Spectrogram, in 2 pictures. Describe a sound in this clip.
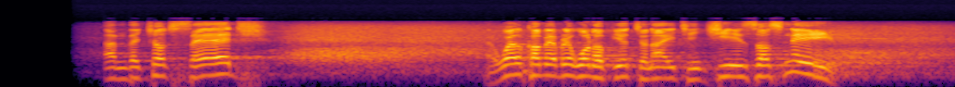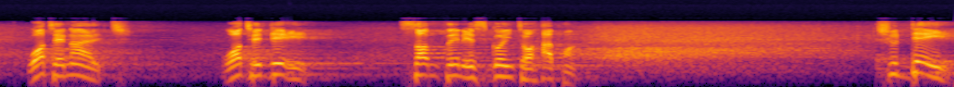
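A large crowd cheers and shouts in the distance.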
